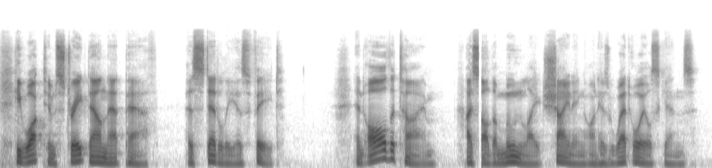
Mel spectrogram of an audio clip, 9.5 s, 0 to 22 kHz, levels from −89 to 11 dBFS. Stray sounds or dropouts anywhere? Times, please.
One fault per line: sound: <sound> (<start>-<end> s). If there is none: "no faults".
sound: dropout (6.4-6.4 s)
